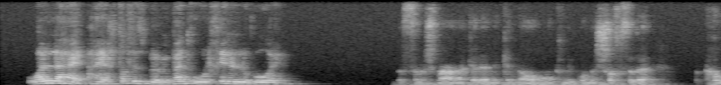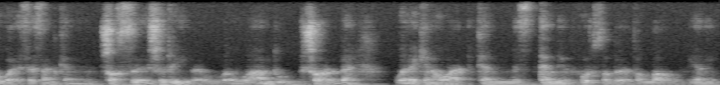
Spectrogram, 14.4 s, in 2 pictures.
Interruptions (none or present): none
